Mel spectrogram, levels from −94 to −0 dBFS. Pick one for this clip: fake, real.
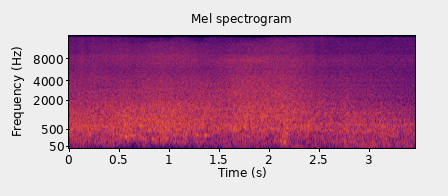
fake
